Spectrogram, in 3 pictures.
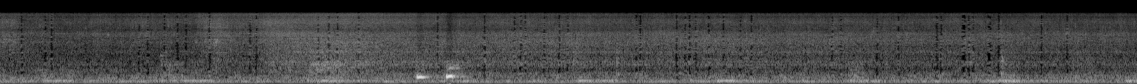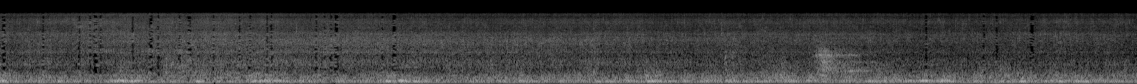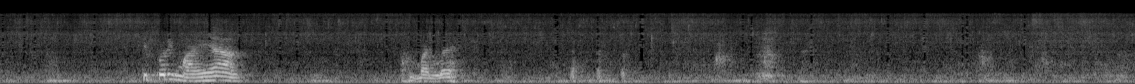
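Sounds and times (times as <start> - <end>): steak frying in hot oil: 0.0 - 34.0.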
